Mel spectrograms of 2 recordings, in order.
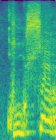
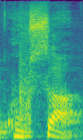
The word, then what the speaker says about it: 국사: 그럼 구두방하고 예사소리가 빵 기역하고 시옷다 빵 부딪히면 국사 이렇게 발음 나잖아요. 뒤에가 예사소리가 된소리 쌍시옷으로 발음 나죠.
